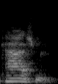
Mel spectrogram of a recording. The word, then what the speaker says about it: Cashman: Cashman. How you pronounce it? Cashman.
